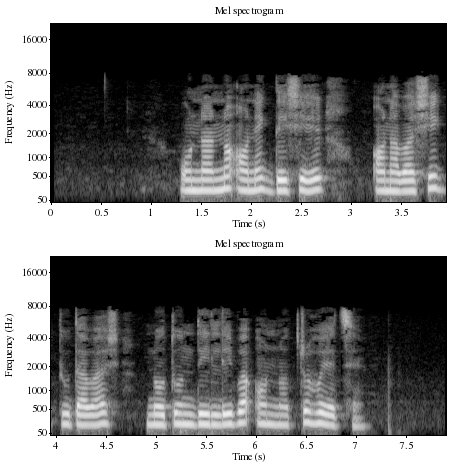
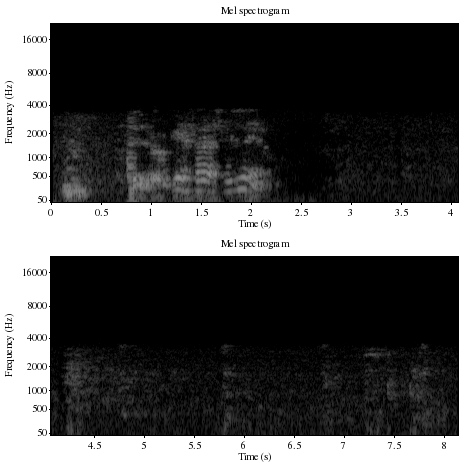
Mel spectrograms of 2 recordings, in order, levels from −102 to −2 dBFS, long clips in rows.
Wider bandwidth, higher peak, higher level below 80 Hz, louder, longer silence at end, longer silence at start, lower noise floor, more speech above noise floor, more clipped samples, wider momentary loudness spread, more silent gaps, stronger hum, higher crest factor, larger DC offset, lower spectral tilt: first, 7.8 kHz vs 6.8 kHz; first, -4 dBFS vs -42 dBFS; first, -60 dBFS vs -86 dBFS; first, -19 LUFS vs -58 LUFS; first, 0.8 s vs 0 s; first, 1.3 s vs 0.05 s; second, -69 dBFS vs -87 dBFS; first, 51 dB vs 31 dB; neither; first, 10 LU vs 7 LU; neither; neither; about the same, 16 dB vs 20 dB; neither; about the same, -6.5 dB/octave vs -5.5 dB/octave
